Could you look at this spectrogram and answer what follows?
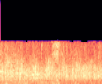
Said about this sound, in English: Somebody ought to clap your hands and praise Him.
